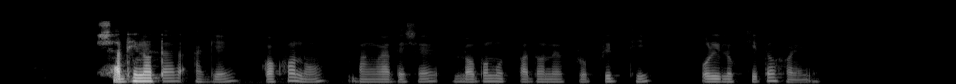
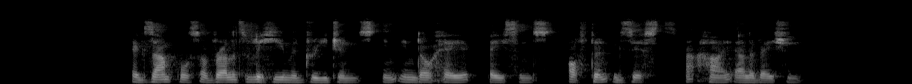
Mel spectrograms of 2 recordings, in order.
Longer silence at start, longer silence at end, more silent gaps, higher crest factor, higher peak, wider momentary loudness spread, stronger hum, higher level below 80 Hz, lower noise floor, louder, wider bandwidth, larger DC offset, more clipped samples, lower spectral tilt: second, 0.95 s vs 1.3 s; first, 1.5 s vs 1.1 s; neither; first, 30 dB vs 22 dB; first, -2 dBFS vs -18 dBFS; first, 24 LU vs 6 LU; neither; about the same, -70 dBFS vs -74 dBFS; about the same, -88 dBFS vs under -90 dBFS; first, -29 LUFS vs -36 LUFS; second, 7.6 kHz vs 9 kHz; neither; neither; first, -6.5 dB/octave vs -3 dB/octave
